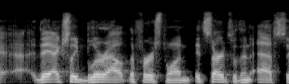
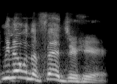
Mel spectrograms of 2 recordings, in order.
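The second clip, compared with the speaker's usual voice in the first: mock bank robber; 6 semitones higher than usual. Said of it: "We're like".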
